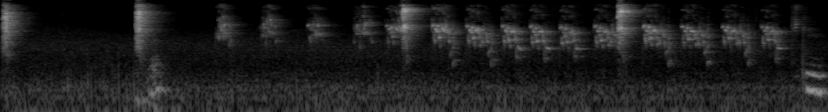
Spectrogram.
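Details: Female budgerigar, kept indoors, warbling in quick, scratchy chirps and squawky bursts with a few sharp louder squeaks among steady chatter in a quiet room, on a morning, excited by many birds passing and singing outside; owner says she may be hungry.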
